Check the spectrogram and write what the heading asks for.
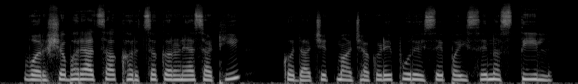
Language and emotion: Marathi, fearful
